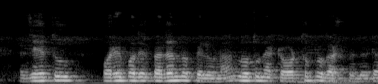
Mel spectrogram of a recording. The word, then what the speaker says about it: নঞ: এজন্য এটা হচ্ছে যেহেতু পরের পদের প্রাধান্য পেল না। নতুন একটা অর্থ প্রকাশ পেল।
